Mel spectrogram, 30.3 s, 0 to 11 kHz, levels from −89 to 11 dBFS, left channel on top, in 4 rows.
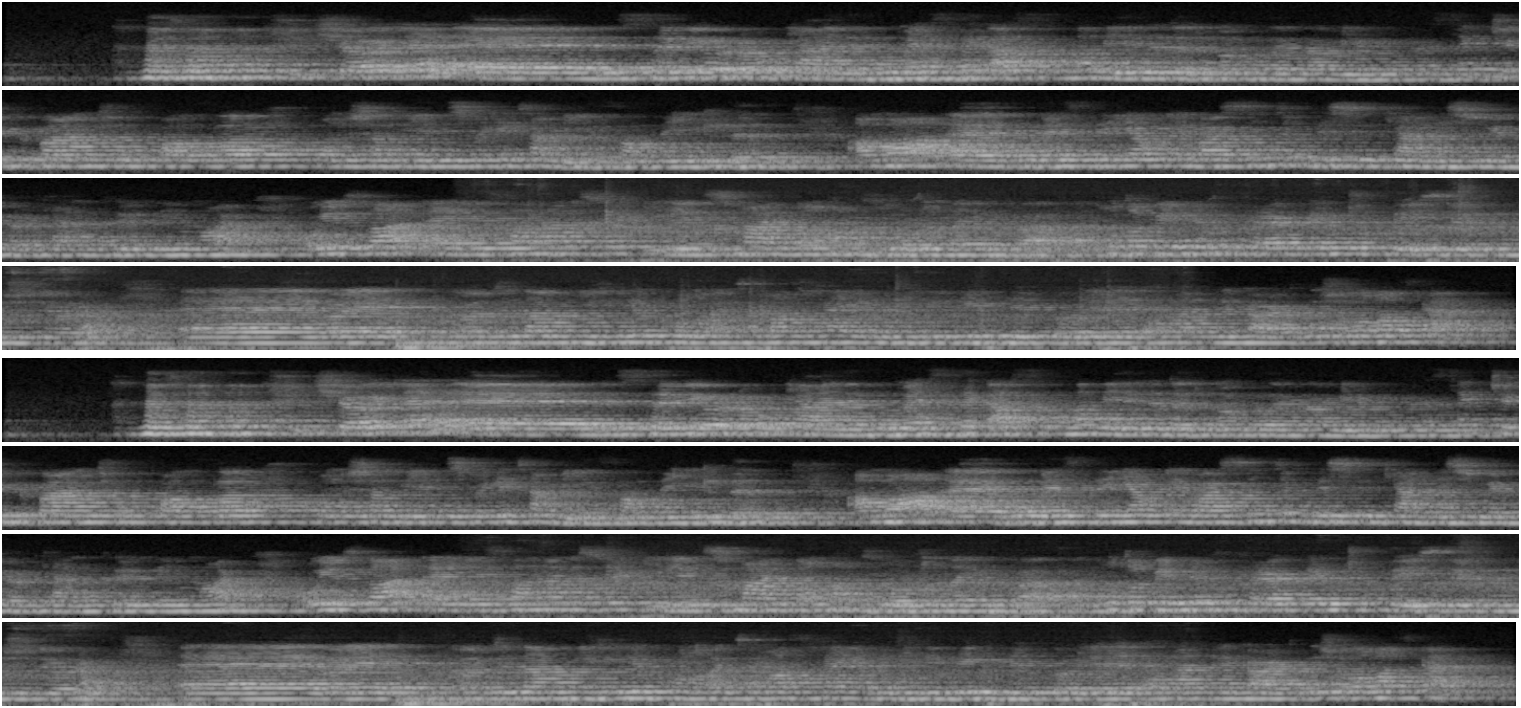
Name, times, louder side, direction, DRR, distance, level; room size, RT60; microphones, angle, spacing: voice 1, 0.5-30.0, equal, 30° right, -7 dB, 0.6 m, -26 dB
sound 1, 17.4-28.7, left 1 dB, 55° left, 0.3 m, -39 dB
2.1 x 2.0 x 3.0 m, 2.2 s
head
